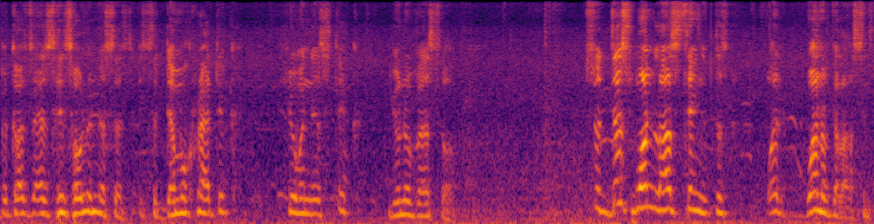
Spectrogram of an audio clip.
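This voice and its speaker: Speaking in a Tibetan accent with a raised, projected voice, a high-pitched man talks at a moderate pace with long, frequent pauses, big swings in loudness, and ordinary pitch variation over noticeable background noise. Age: 70s. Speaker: community elder and activist. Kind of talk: rally speech.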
